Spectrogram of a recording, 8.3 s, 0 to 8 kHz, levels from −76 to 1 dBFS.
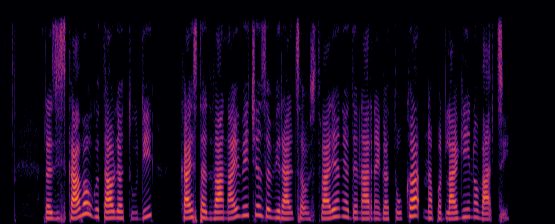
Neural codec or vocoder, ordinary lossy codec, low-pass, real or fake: none; none; 7.2 kHz; real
